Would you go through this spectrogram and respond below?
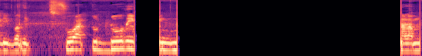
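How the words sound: It is read in a slow, solemn, heartfelt manner. The speaker calls it wrong. "abang bacanya syahdu banget"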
